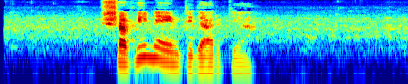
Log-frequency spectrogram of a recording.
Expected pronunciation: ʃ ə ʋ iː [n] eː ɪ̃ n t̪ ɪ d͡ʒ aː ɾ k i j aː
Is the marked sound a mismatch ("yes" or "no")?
no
